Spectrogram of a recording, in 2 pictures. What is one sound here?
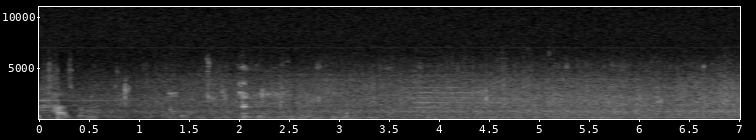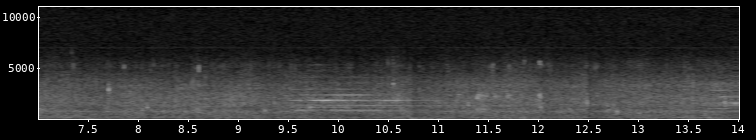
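A large crowd murmurs softly outdoors.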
